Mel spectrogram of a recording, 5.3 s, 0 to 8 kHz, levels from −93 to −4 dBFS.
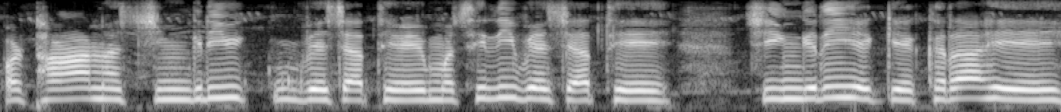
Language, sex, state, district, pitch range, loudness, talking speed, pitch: Chhattisgarhi, female, Chhattisgarh, Korba, 230-255 Hz, -15 LUFS, 125 wpm, 240 Hz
